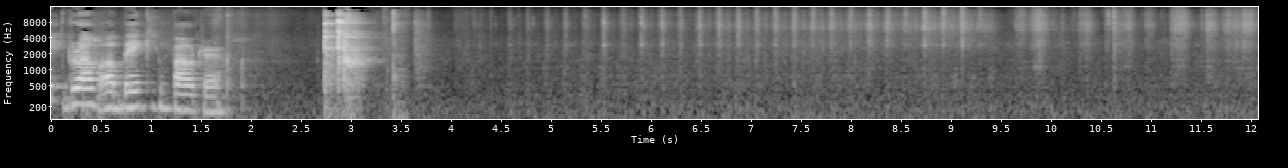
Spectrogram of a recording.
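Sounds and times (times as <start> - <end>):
faint handling sounds: 7.7 - 12.0.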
